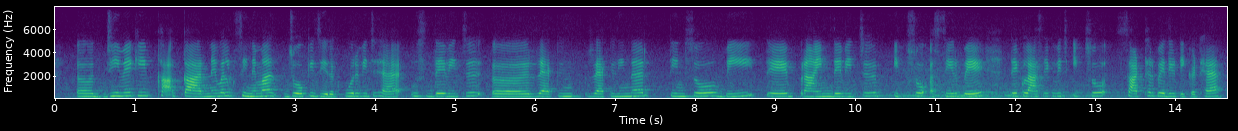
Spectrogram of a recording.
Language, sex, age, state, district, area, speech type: Punjabi, female, 18-30, Punjab, Rupnagar, rural, spontaneous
